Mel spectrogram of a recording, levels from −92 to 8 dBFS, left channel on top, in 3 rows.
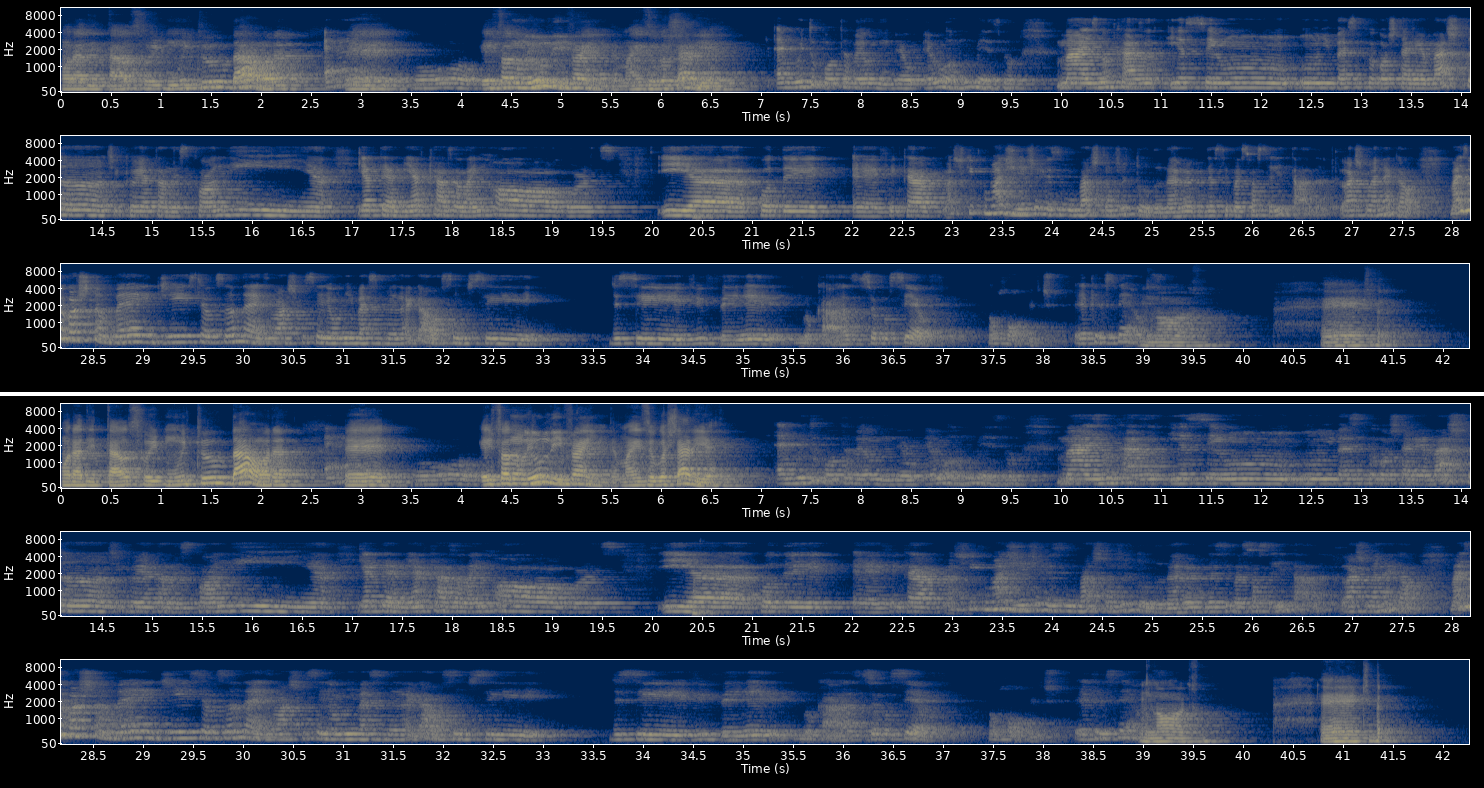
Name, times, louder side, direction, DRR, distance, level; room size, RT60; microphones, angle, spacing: voice 1, 0.0-2.3 2.8-3.3 4.2-6.6 39.0-39.7 40.4-41.4, right 4 dB, 90° right, 6 dB, 0.4 m, -29 dB
voice 2, 2.6-4.2 7.1-19.6 20.1-21.7 22.0-32.9 33.7-37.1 37.4-38.0 38.3-39.3, left 2 dB, 70° left, 2 dB, 0.5 m, -38 dB
3.9 x 3.1 x 2.5 m, 1.2 s
head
